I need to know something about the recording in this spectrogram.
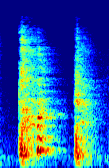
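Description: Two harsh, breathy coughs in quick succession, the first longer and rougher, the second a shorter bark, both fairly loud with no talking over them.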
